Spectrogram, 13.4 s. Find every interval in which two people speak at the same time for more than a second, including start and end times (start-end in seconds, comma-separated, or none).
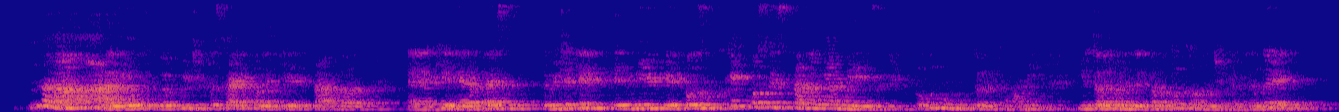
none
